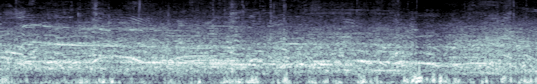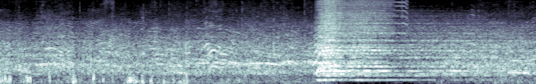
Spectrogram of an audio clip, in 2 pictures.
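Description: A stadium crowd chatters and cheers in the background.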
